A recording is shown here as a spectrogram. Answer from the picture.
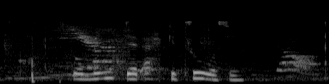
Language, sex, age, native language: Icelandic, female, 9, Icelandic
